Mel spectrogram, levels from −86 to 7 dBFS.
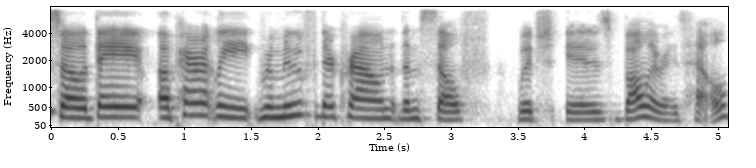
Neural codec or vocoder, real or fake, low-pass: codec, 16 kHz, 1.1 kbps, Voila-Tokenizer; fake; 7.2 kHz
